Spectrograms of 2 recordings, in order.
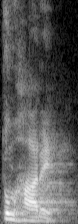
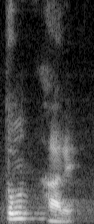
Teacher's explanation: कभी-कभी उन दो ध्वनियों के बीच में एक एक विराम या एक ठहराव जैसा होता है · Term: संगम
